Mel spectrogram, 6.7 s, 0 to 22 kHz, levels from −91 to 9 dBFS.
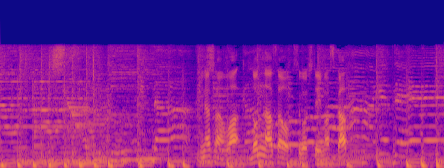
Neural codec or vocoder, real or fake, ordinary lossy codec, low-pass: none; real; none; 7.2 kHz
